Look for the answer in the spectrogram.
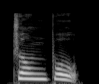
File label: "中部", Chinese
